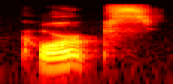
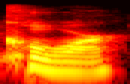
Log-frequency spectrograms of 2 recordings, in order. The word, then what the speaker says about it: Corps: the Green Lantern Corps what did I say corpse no I did not I said core you do it said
